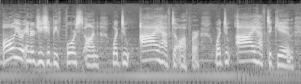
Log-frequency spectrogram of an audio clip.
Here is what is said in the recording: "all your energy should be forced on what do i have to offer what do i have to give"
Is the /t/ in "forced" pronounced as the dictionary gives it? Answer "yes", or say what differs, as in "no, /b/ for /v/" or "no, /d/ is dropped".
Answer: yes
